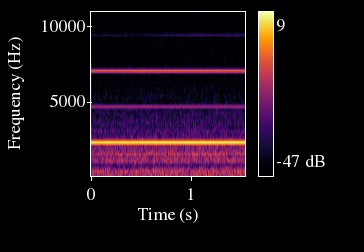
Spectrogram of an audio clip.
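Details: Steady unbroken continuity beep from a multimeter on a Beretta/Riello/Carrier boiler board relay (error A01) with its 24 V DC coil energized: the good relay's contacts close normally.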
